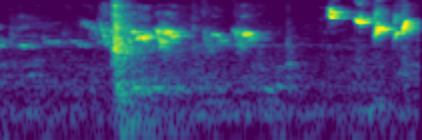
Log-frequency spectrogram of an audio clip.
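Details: Female European goldfinch singing: a sharp bright chirp, then a run of high twittering notes toward the end, with thin quieter notes between, against a soft steady background.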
